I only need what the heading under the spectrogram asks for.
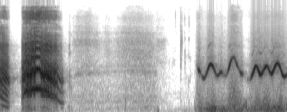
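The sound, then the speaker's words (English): A person imitates bird calls: a harsh, crow-like caw opens, then after a pause a warbling whistled trill rises and falls in quick loops, fairly loud. “One day I did his show and I did a bunch of bird noises because, you know me, I like to crack them out now and then.”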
